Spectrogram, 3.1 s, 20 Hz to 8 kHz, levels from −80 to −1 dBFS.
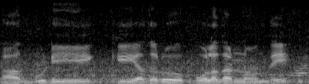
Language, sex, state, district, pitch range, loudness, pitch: Telugu, male, Andhra Pradesh, Srikakulam, 130-150 Hz, -25 LUFS, 135 Hz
